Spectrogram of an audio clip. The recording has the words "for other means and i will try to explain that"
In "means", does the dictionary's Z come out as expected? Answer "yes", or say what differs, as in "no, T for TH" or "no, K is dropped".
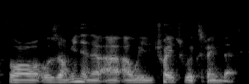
no, Z is dropped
